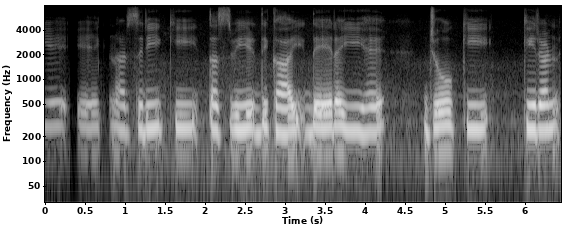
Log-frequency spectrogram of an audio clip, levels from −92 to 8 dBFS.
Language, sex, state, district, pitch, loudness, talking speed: Hindi, female, Rajasthan, Jaipur, 240 Hz, -14 LUFS, 120 wpm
